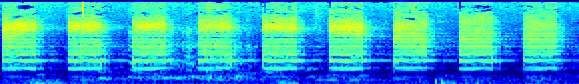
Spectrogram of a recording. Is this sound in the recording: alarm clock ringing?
yes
